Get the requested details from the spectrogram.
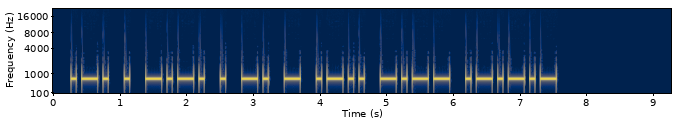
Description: Morse code, heard as a keyed tone, about 15 wpm, 700 Hz. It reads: RECENTLY.
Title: Sentences from Top 1200 Words 15wpm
